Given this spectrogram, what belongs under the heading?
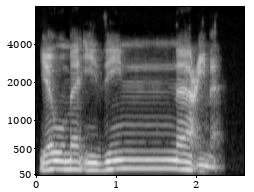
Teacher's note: burada zaten nun nuna uğradığı için sadece burada gunne sesini vermemiz gerekiyor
